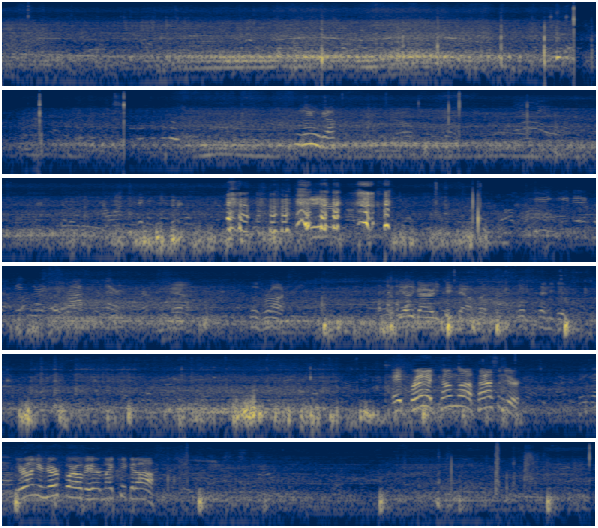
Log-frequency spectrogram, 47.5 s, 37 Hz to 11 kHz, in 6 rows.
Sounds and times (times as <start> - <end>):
Outside, rural or natural: 0.0 - 47.5
Vehicle: 0.0 - 47.5.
